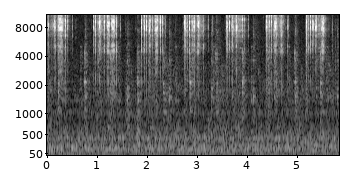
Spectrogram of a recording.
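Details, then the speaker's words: Post-WWII German Europa 7-jewel alarm clock: bursts of light fast ratchet clicks while winding alarm; mainspring end pops past its catch in the barrel, turning freely without building tension. "Yeah, now it's just freely turning past it. It's not trying to catch it all."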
